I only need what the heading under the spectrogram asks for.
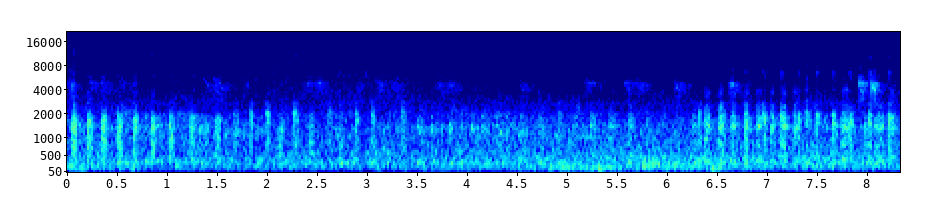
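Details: Northern fulmars displaying in groups on cliff ledges, recorded up close: bursts of rapid guttural cackling at the start and the end, with thin house martin chirps and sea wash throughout.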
